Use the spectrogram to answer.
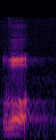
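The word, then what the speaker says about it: غ: Ain yang selanjutnya adalah huruf gho diucapkan seperti kita mengucapkan huruf Kha yaitu diucapkan dari pangkal tenggorokan kita yang membedakannya adalah Kha mengalir nafas dan G tidak mengalir nafas dan keduanya memiliki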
